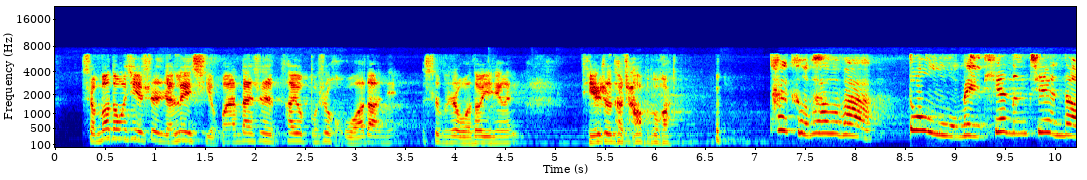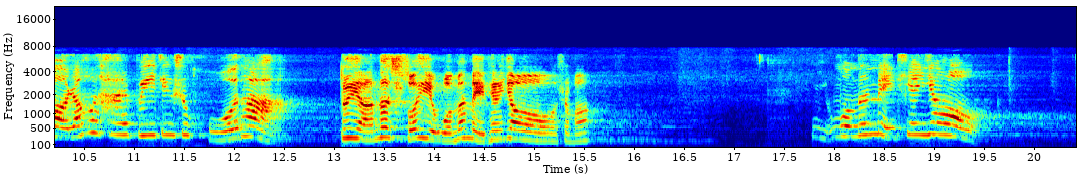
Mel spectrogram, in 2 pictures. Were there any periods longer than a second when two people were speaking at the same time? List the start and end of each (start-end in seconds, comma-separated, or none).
none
